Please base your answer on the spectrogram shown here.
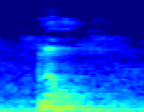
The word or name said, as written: nau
